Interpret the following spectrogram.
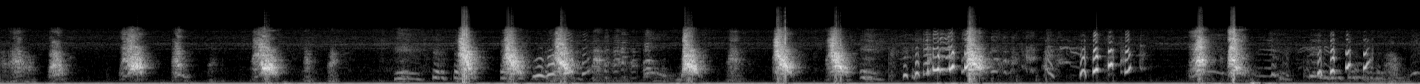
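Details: A Boston Terrier gives sharp, excited barks in quick, irregular bursts as it chases a remote-control helicopter, whose steady, high mechanical whine runs underneath.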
